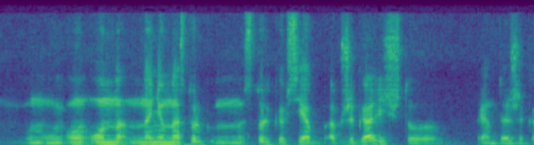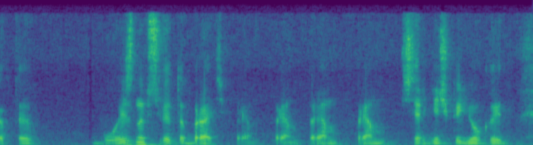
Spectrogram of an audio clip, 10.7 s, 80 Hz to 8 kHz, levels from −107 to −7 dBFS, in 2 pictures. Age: 30-49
